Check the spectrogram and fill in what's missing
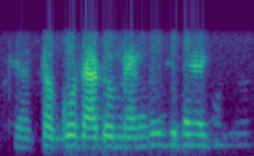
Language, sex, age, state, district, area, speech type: Sindhi, female, 30-45, Madhya Pradesh, Katni, urban, conversation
